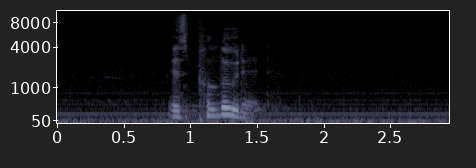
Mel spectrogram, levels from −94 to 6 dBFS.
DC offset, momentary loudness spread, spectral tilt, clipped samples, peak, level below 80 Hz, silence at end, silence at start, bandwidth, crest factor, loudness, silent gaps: under 0.1%; 26 LU; -7 dB/octave; under 0.1%; -30 dBFS; -66 dBFS; 0 s; 0 s; 9.4 kHz; 20 dB; -46 LUFS; none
